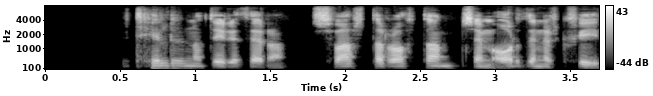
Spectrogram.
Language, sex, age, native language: Icelandic, male, 15, Icelandic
